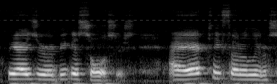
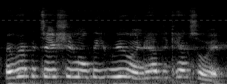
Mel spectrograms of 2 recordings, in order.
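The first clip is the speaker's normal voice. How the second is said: put-on higher, whining spoiled teen; whiny rich girl; 6 semitones higher than usual. Spoiled girl blaming her mother, lightly whiny. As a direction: complain like a spoiled brat.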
